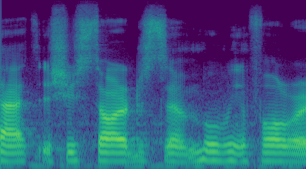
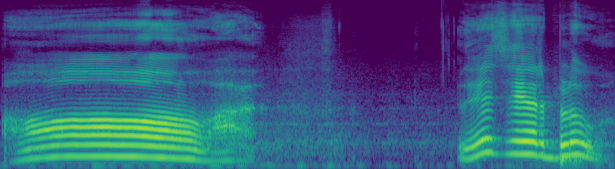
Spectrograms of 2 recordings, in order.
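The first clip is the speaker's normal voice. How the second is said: higher, louder helpful shopkeeper; dwarf smith voice; 4 semitones higher, 5 dB louder than usual. Acted. Dwarf explaining blue bullets to customer, higher and louder. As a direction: explain the glimmer cheerfully. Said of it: "GM as Goldrin explaining".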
